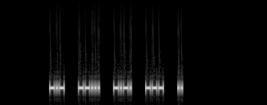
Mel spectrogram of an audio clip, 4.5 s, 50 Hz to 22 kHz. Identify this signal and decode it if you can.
Morse code, heard as a keyed tone, about 42 wpm, spaced as for 25 wpm, 700 Hz. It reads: K7COI
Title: USA Call Signs - 5 Characters - 3x Character Spacing - 45wpm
